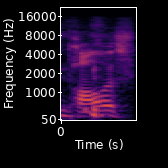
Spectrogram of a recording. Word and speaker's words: Paulus: so paulus art says paulus rhymes with Lawless by the way I know the spelling looks French or something and then uh he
